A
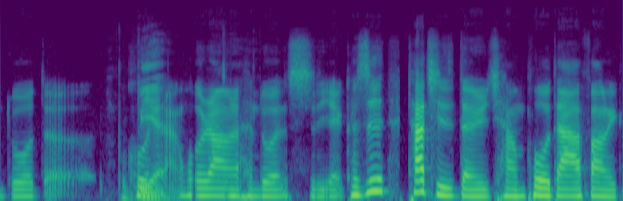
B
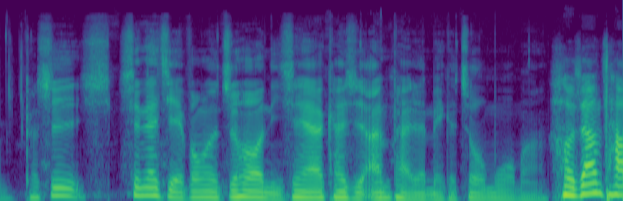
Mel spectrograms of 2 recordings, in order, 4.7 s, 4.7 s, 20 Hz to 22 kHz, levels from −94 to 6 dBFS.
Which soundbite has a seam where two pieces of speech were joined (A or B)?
A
